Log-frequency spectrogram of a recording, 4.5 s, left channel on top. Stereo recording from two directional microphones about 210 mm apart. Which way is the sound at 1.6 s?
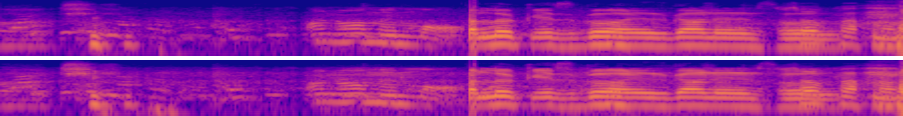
25° left (ahead or behind).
